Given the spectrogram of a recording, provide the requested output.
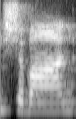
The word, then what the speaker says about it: Siobhan: irish name siobhan like if i look at the name siobhan i have to remember that it's pronounced completely differently than what i would expect from the spelling so same for gouache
